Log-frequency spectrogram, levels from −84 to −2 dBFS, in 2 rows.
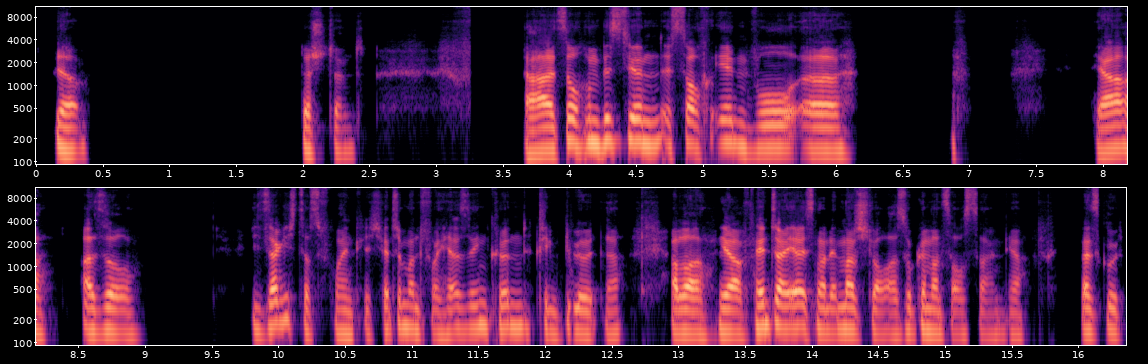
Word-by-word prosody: Ja. 145 -1 +2 1.6
Das - - +1
stimmt. 135 -1 -9 1.2
Ja, 135 +3 +7
ist 145 - +1
auch 175 -2 +3
'n 175 -1 +2
bisschen 180 -1 +2
ist - - -6
auch 165 -4 +2
irgendwo, 155 -3 0
äh 140 -1 +4 1.9
Ja. 140 -2 +3 0.2
Also, 135 -3 0 0.8
wie 150 - -8
sage 170 +6 +3
ich 195 - -7
das - - -6
freundlich? 130 -2 -8
Hätte 170 - -3
man 150 -3 -3
vorhersehen 145 +4 -4
können 155 0 -4
klingt 125 - -8
blöd, 135 -4 -3
ne? 130 +1 -7 0.4
Aber 130 -3 +4
ja, 135 -3 +4
hinterher 155 -1 +5
ist 160 - +1
man 145 - +1
immer 145 +1 +2
schlauer, 125 0 -2
so 140 +2 -6
kann 150 - -2
man 135 - 0
es - - -11
auch 125 - -5
sagen, 125 0 -11
ja. 120 -2 -9 0.4
Alles 140 -4 0
gut. 140 -6 -6
140 Hz, 155 wpm, -22 LUFS, 130-155 Hz, 1.9 s, Ja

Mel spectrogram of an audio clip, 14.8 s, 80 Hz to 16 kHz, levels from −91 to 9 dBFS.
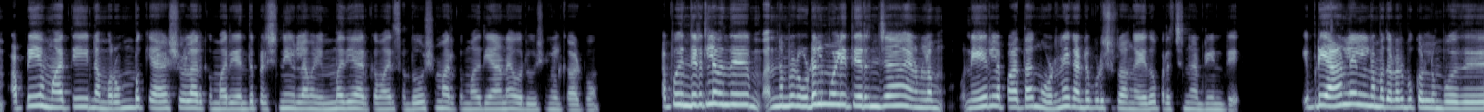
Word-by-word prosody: அப்பிடியே 300 +8 +2
மாத்தி, 250 +2 -1
அ - - -5
நம்ம 215 -2 -3
ரொம்ப 245 +3 -3
கேஷுவலா 225 +1 -1
இருக்க 215 -2 -12
மாரி, 200 0 -4
எந்த 215 +2 -6
பிரச்சனையும் 220 +2 -5
இல்லாம 205 -1 -3
நிம்மதியா 215 +2 -2
இருக்க 195 0 -10
மாதிரி, 195 +1 -6
சந்தோஷமா 210 +3 -6
இருக்க 195 0 -16
மாதிரியான 195 +1 -5
ஒரு 185 - -9
விஷயங்கள் 185 -1 -12
காட்டுவோம். 175 0 -9 0.7
அப்போ 275 - -4
இந்த 320 - +5
இடத்தில 360 +2 +4
வந்து, 340 0 +4 0.4
நம்மளோட 300 +1 +3
உடல் 350 +3 +4
மொழி 340 -1 +5
தெரிஞ்சா, 290 +1 +4 0.2
இல்ல 250 -2 -1
நம்மள 230 -2 -6 0.3
நேர்ல 295 +3 +3
பார்த்தா, 260 +2 +1 0.2
உடனே 250 +7 0
கண்டுபிடிச்சுடுவாங்க. 230 -4 -3
ஏதோ 210 - -3
பிரச்சனை, 200 +1 -9
அப்பிடீன்ட்டு. 185 -2 -8 0.7
இப்பிடி 285 +5 +4
ஆன்லைன்ல 340 0 +3
நம்ம 275 -2 +1
தொடர்பு 250 0 -2
கொள்ளும்போது, 220 -3 -1
225 Hz, 170 wpm, -19 LUFS, 200-275 Hz, 0.7 s, இந்த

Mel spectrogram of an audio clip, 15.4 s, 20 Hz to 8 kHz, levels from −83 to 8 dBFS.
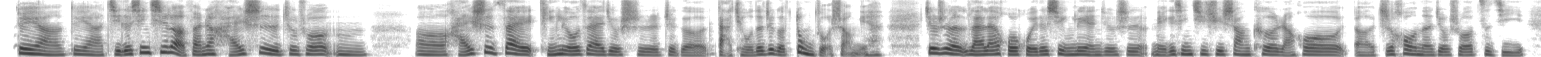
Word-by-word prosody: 对 235 -3 +6
呀 165 -5 +1
对 200 -2 -3
呀， 160 -4 -2
几 180 - 0
个 185 +2 +3
星 270 +7 +3
期 290 +3 +3
了， 265 -4 +5
反 170 0 0
正 200 0 +3
还 160 -1 -3
是 205 -2 +3
就 190 +3 -3
是 180 - -9
说 190 -2 +1
嗯， 165 -2 -5 0.5
呃， 165 -2 -2
还 165 +2 -2
是 255 +4 +2
在 215 -6 +4
停 175 +3 -2
留 180 -3 +4
在 180 -2 +1
就 165 -2 -1
是 160 -3 -3
这 150 +1 -5
个 140 -2 -4
打 - - -2
球 145 -3 -5
的 175 - +1
这 220 - +2
个 165 - +1
动 235 - +3
作 - - -6
上 - - -5
面， 150 -1 -8 0.4
就 245 -1 +5
是 220 -6 +4
来 170 +1 +3
来 185 +2 +3
回 180 -4 +3
回 165 -2 +1
地 175 - +1
训 180 -1 +2
练， 170 -2 0
就 165 0 -4
是 165 -1 -4
每 155 -2 -4
个 175 - 0
星 190 0 0
期 190 0 -1
去 180 0 0
上 175 -1 0
课， 170 0 -1
然 145 -3 -4
后 165 -2 -1
呃， 140 0 -8
之 175 - -3
后 195 0 0
呢， 155 -3 -2
就 155 -1 -3
说 155 -1 -3
自 165 +2 -6
己 145 0 -7
175 Hz, 255 characters per minute, -23 LUFS, 160-195 Hz, 0.5 s, 对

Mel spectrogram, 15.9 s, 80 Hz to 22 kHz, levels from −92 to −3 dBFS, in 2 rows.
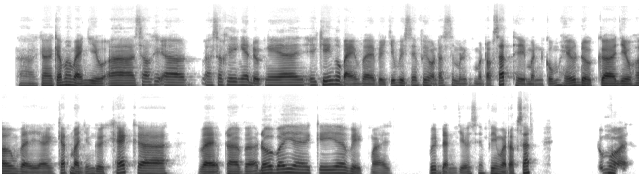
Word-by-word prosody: Ờ. 110 -2 -8
C 115 0 0
cảm 125 +3 +3
ơn 150 - +2
bạn 105 -1 +4
nhiều. 115 -2 +1
Ờ, 120 +1 +2
Sau 145 +5 -4
khi, 155 - -6
ờ, 130 -1 +1 0.2
ờ, 140 - -7
sau 150 +2 -6
khi 150 -1 -2
nghe 145 0 +1
được 110 -5 -1
nghe 130 +1 +1
ý 145 - -5
kiến 165 +5 0
của 180 - +1
bạn 100 - +2
về 100 -2 0
việc 95 0 -3
chỉ 120 - -1
việc 125 0 0
xem 125 -1 -5
phim 130 0 -2
rồi 105 - -2
đó 115 - -3
s 120 +1 -15
mình 105 -3 -6
mình 105 0 -8
đọc 100 -2 -3
sách, 165 +2 +3
thì 110 -5 -1
mình 95 -1 -5
cũng 105 +5 -4
hiểu 115 +2 +2
được, 115 -7 +1
ờ, 110 -2 +6
nhiều 105 -1 +2
hơn 115 +1 +1
về 95 -2 0
cách 145 - -1
mà 105 - +4
những 105 +4 -5
người 110 -2 0
khác, 160 +4 +4
a, 120 -3 +3 0.4
về, 105 -1 +5
à, 110 -1 +2
về 110 +2 0
đối 150 +3 +4
với, 165 +2 +3
ơ, 155 - +2 0.2
cái 145 0 -1 0.2
việc 100 -5 -1
mà 95 -3 -3 0.6
quyết 150 +2 -1
định 90 -4 -2
giữa 95 +2 -4
xem 125 +3 -10
phim 120 -2 0
và 100 - +3
đọc 90 -1 -2
sách. 150 +2 +3 0.8
Đúng - - -6
rồi. - - +1
115 Hz, 250 wpm, -23 LUFS, 105-135 Hz, 0.8 s, ờ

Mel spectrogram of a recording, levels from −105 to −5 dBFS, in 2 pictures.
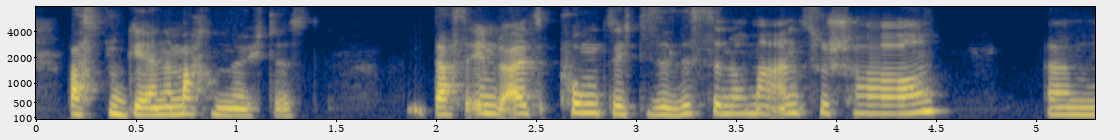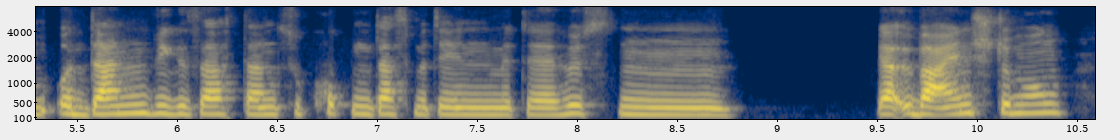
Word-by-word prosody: was - - +1
du 210 -5 +1
gerne 185 +1 +3
machen 205 -2 0
möchtest. 165 -1 -4 0.4
Das 195 -11 0
eben 220 - 0
als 220 - +3
Punkt, 235 -2 0
sich 200 -1 -2
diese 190 -2 -3
Liste 215 +4 -3
noch 210 0 -4
mal 220 -1 -3
anzuschauen, 230 +2 -1 0.5
ähm, 190 -1 -2
und 205 -4 0
dann 210 +2 +4
wie 215 - -1
gesagt, 200 0 0
dann 195 0 0
zu - - -12
gucken, 210 -3 -6
das 200 -1 0
mit 195 0 -7
den 185 -1 0
mit 180 -1 -3
der 180 -1 0
höchsten, 185 -5 -1 0.7
ja, 200 - +6
Übereinstimmung 225 +3 +3
205 Hz, 175 wpm, -23 LUFS, 185-220 Hz, 0.7 s, ja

